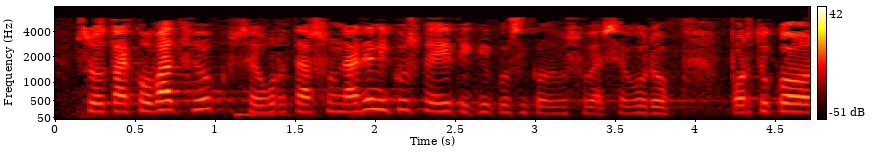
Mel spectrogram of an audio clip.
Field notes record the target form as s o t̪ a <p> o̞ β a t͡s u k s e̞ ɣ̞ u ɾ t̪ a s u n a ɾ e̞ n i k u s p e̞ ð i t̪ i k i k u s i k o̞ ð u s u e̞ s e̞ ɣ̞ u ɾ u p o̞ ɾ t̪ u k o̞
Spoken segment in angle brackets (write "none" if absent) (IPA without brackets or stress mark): k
